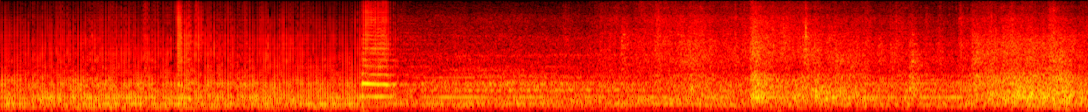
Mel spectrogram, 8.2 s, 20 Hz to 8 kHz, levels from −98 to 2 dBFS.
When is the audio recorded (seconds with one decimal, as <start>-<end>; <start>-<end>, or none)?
3.0-8.2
